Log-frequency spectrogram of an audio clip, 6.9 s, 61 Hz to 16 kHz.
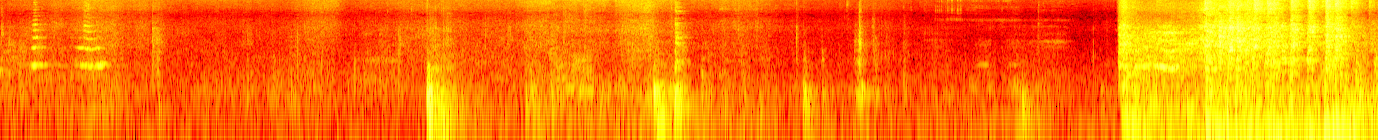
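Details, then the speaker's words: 1967 Corvette with new lifters: short stumbling crank bursts with no catch, then a ragged rumble; hard start after the distributor adjustment retarded the timing. "Yep, didn't like that. Shit, it's still off. Normally by now I have it started."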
